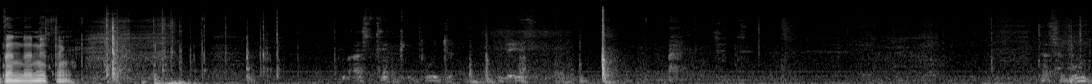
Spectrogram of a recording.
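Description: Plastic trim clicks and knocks as it is pulled and pressed into place.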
